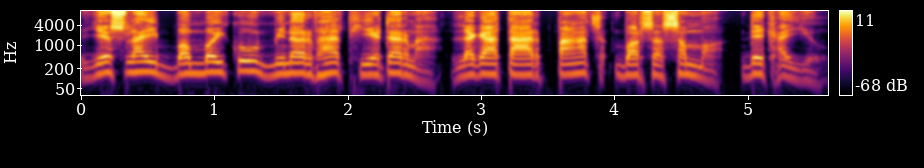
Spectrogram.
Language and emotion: Nepali, neutral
